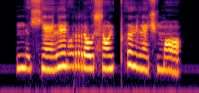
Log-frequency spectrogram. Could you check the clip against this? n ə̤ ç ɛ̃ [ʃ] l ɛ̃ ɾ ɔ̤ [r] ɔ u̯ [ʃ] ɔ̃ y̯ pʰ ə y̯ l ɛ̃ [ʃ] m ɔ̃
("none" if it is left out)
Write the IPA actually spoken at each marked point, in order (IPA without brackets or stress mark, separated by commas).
none, r, s, ʃ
